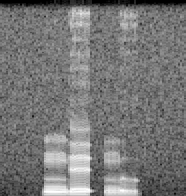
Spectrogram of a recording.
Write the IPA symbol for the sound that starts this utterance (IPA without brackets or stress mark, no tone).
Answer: ŋ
